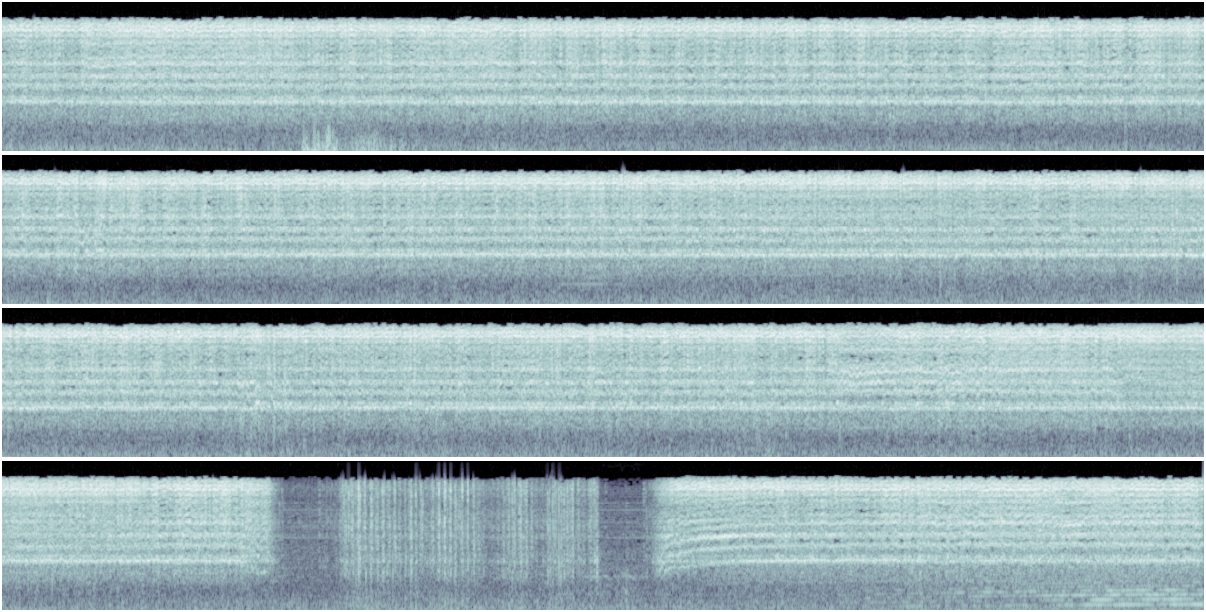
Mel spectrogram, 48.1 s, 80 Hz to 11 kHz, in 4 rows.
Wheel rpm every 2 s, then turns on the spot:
160, 160, 160, 160, 160, 160, 160, 160, 160, 160, 160, 160, 160, 160, 160, 160, 160, 160, 160, 60, 30, 100, 160, 160.
38-42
